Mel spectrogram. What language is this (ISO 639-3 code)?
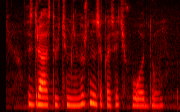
rus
